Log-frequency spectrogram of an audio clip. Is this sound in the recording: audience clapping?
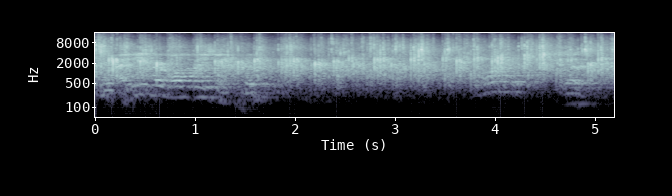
yes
